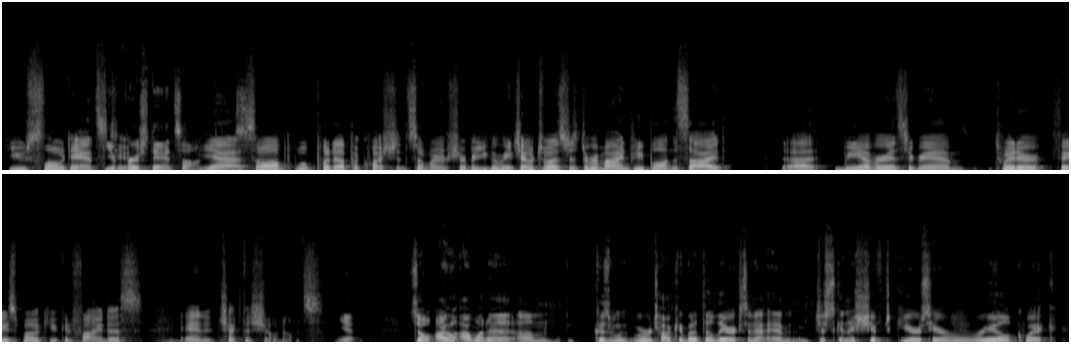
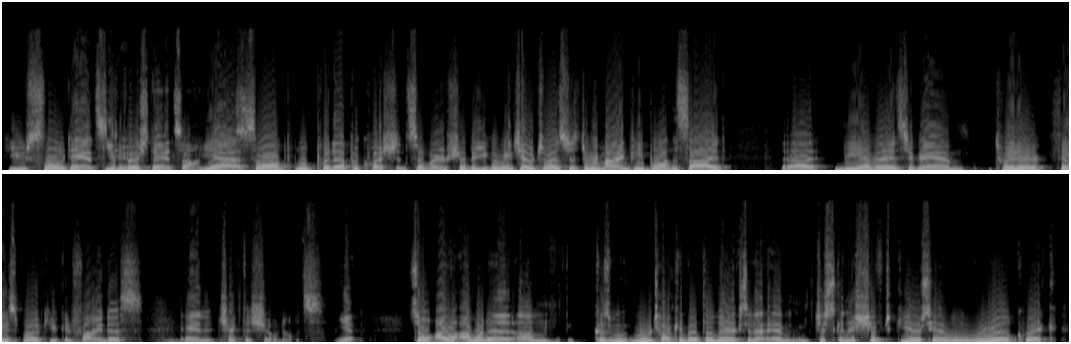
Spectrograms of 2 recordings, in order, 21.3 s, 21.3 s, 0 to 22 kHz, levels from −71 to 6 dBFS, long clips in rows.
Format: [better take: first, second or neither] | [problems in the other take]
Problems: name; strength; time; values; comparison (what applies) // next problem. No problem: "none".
first | distortion; heavy; 6 dB below the speech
